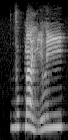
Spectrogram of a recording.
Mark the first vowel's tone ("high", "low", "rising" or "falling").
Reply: high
